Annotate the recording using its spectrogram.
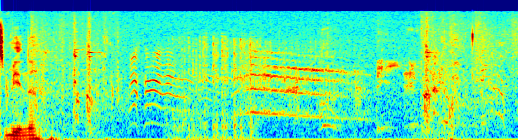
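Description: A bird squawks as it is launched.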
